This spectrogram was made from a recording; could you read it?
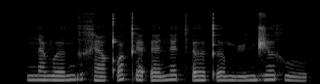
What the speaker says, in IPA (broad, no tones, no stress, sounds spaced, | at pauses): n æ v əː ŋ ɡ ə x æ qʼ u kʼ ɛ ʔ ɛ n ɛ t͡sʼ əː kʼ əː m y n d͡ʒ əː x uː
